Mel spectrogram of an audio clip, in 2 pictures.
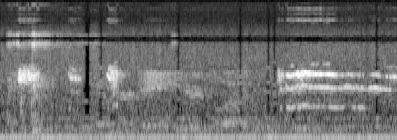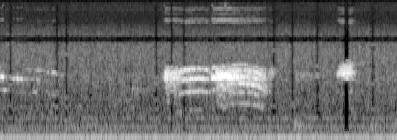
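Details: Cat at Kitten Academy during an indoor mailbag unboxing: a short high chirp, then two drawn-out, bright, harmonic-rich meows about two seconds apart, the second louder and wavering. A steady low electrical hum sits underneath.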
